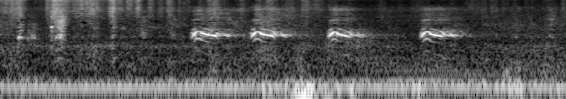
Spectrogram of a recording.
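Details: Bull Terrier with post-shower zoomies, giving four short, squeaky, bending whine-like yelps spaced about a second apart over a steady low hum.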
